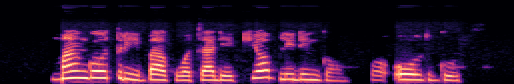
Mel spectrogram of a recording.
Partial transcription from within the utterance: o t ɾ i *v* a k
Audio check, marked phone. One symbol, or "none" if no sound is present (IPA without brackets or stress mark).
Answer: b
